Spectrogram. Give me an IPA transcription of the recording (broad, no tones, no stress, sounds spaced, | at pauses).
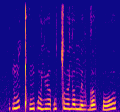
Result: ɗ ũ ǃʰ ũ ɓ o j y ə̯ ɓ u ǀ u ə̯ j ʌ ŋ͡m ɛ v ɡ ʌ v k͡p o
